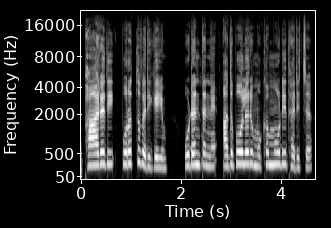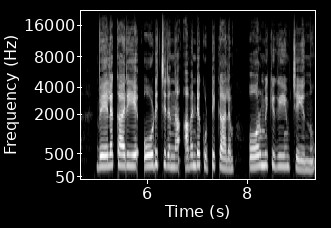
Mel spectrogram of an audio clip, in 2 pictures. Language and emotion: Malayalam, neutral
